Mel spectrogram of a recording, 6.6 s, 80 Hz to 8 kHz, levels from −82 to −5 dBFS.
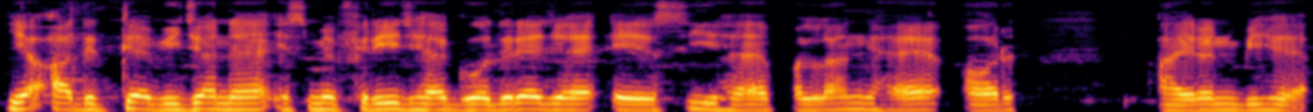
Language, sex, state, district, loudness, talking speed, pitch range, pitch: Hindi, male, Bihar, Jamui, -14 LUFS, 155 wpm, 150-160 Hz, 155 Hz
